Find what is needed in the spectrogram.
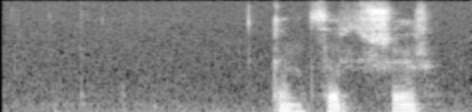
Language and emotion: Russian, neutral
